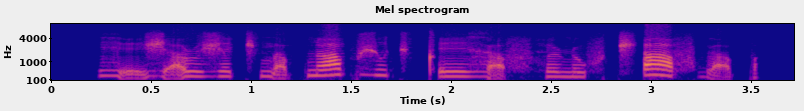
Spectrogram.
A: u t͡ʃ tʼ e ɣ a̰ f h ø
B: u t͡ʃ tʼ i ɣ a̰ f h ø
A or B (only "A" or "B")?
A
